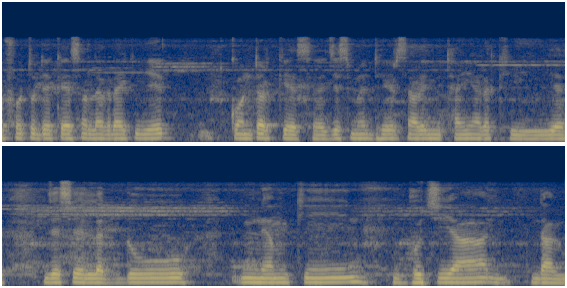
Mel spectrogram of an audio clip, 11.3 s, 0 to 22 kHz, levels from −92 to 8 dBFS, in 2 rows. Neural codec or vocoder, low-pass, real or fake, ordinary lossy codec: none; none; real; none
